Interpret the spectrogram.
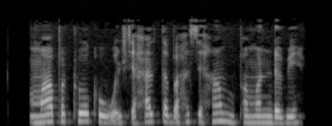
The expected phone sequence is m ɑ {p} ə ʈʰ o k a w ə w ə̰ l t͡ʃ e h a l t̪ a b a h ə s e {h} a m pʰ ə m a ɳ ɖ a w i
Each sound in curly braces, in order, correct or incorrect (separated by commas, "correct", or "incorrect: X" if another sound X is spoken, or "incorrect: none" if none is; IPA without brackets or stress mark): correct, correct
